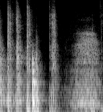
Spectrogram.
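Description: A deck of tarot cards being shuffled by hand: a quick run of soft clicks that thins out and stops under a second in, followed by a faint soft rustle near the end.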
